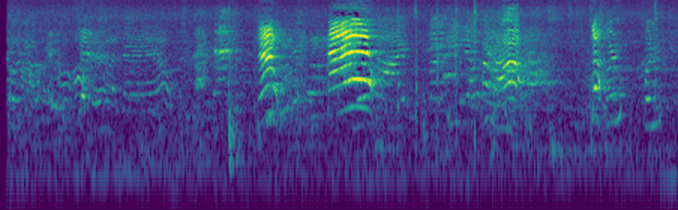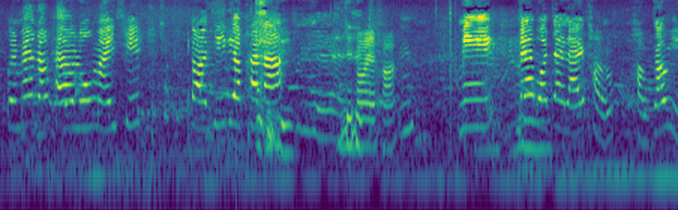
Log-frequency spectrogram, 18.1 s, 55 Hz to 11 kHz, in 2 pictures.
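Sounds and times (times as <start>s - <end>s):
children calling and squealing: 0.1s - 18.0s
children chattering: 0.1s - 18.0s.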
